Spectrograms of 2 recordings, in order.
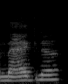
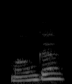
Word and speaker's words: manga: for my son and he corrected me cuz he said the Magna or no ma manga I don't even know no I said it wrong and he corrected me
